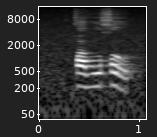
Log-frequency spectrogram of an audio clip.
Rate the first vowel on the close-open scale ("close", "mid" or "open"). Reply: mid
